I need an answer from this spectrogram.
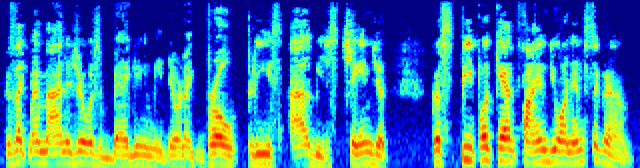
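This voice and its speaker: A man's voice: mid-range voice, normal speed, breathy edge, dry recording, highs cut off. A young man from the Philippines hosting a casual podcast chat, laid-back and peppering his talk with "bro" and "you know what I mean". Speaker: podcast host.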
